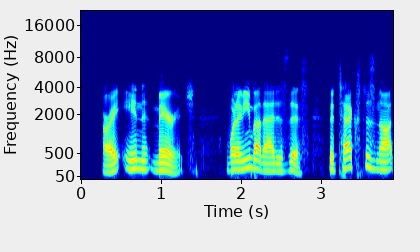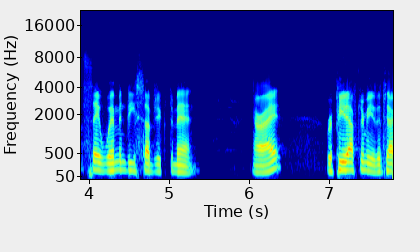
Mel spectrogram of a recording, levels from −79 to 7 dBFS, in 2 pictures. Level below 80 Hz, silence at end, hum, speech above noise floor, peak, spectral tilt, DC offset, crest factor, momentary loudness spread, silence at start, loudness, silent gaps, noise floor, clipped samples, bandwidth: -66 dBFS; 0 s; none; 46 dB; -10 dBFS; -7.5 dB/octave; under 0.1%; 18 dB; 10 LU; 0.3 s; -26 LUFS; none; -72 dBFS; under 0.1%; 8.8 kHz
